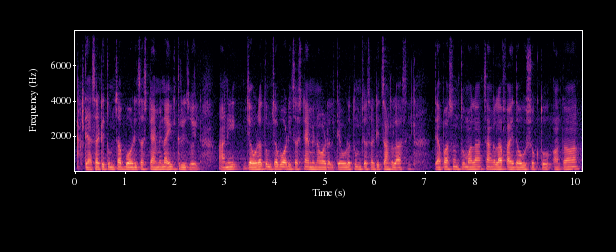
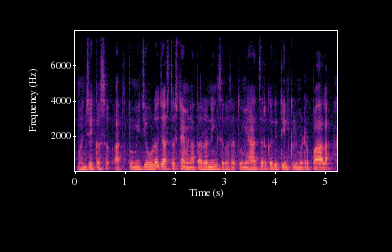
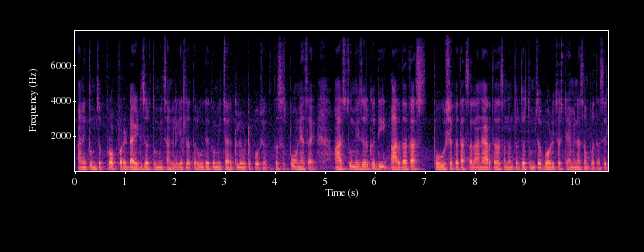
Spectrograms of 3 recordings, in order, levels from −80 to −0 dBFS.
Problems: none marked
